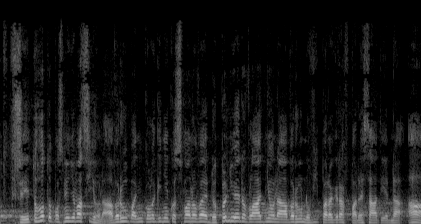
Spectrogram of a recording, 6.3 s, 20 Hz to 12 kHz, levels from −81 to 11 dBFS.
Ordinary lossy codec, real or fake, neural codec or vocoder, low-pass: MP3, 48 kbps; fake; vocoder, 44.1 kHz, 128 mel bands every 256 samples, BigVGAN v2; 10.8 kHz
